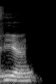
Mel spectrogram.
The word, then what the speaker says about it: Bianca: Acho que agora é a última, eu vou ver se eu vou pronunciar corretamente o nome, Bianca, se pronuncia como se lê? Exatamente, é Bianca.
